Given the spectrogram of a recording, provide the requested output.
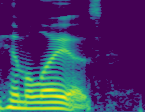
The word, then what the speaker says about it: Himalaya: That word is pronounced a lot of people say Himalayas, but Himalayas, is that Himalaya? Is that the correct pronunciation? – Yes. It's Hima means snow. Alaya means a boat, so you say Himalaya, a boat of snow.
